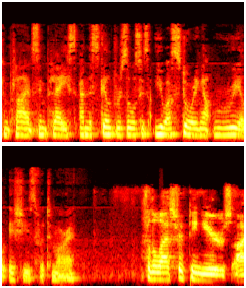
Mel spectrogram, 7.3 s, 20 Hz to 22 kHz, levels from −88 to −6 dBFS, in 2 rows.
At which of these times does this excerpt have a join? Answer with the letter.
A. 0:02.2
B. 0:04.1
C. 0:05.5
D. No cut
A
